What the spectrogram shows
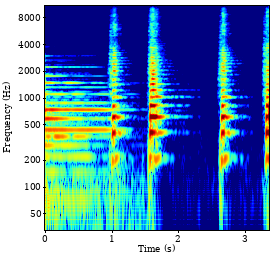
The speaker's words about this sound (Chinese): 这是一九零零年代的汽车喇叭的声音，跟现在的摩托车或者是汽车的喇叭声音很不一样哦。这可是一百多年前的声音耶！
